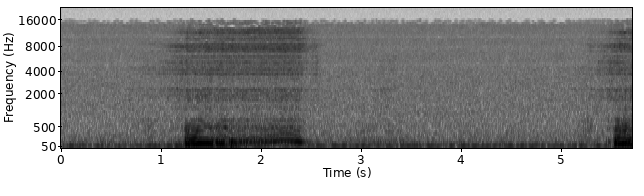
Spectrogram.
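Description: Two loud, low rattling snores on the in-breath with quiet pauses between them: typical sleep snoring.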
